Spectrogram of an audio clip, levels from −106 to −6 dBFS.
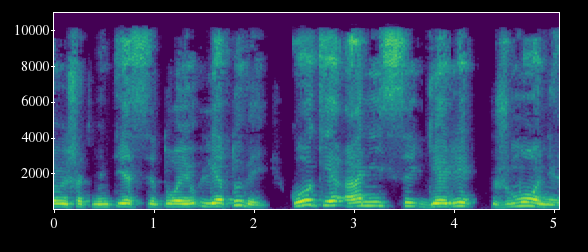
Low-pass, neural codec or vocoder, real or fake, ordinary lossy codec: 9.9 kHz; none; real; AAC, 64 kbps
